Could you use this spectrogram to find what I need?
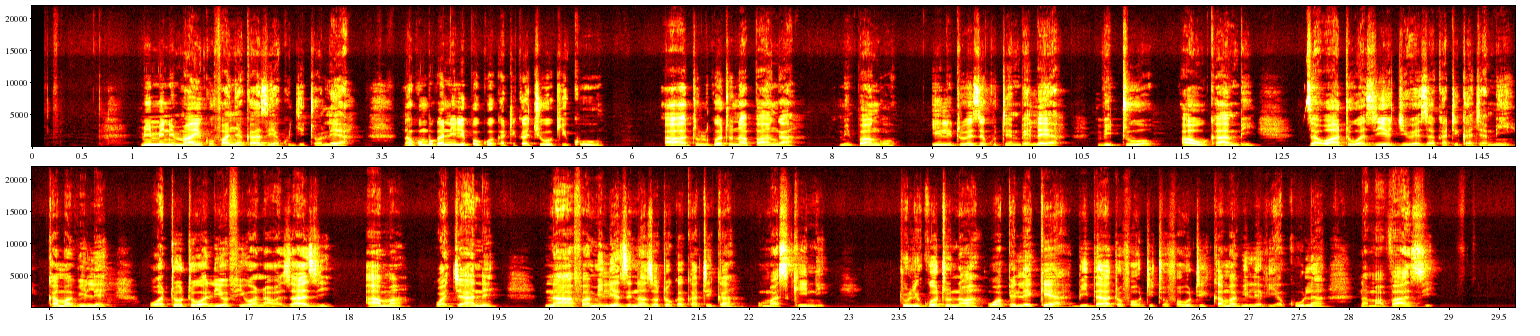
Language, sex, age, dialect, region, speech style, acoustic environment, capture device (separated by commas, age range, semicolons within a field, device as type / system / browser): Swahili, male, 35-44, Kenya - Mombasa, Kenya, excited, people talking; construction; appliances, mobile / Linux / Chrome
